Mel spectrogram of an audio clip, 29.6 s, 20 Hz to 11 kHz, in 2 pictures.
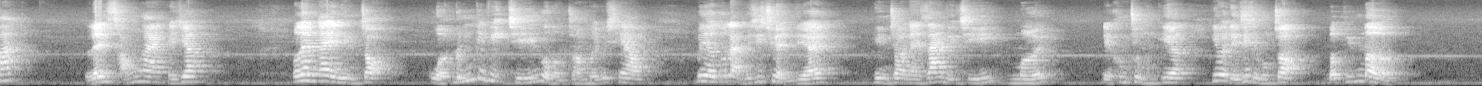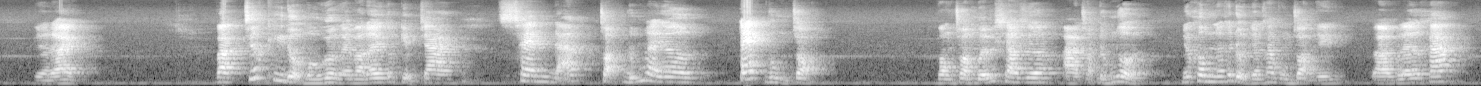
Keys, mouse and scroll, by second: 0.1 ctrl+click, 13.7 m, 14.9 click, 17.1 click.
